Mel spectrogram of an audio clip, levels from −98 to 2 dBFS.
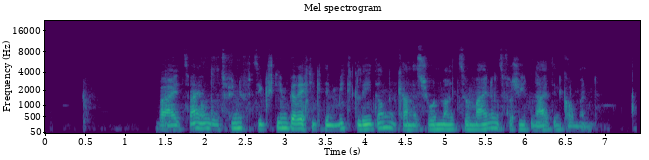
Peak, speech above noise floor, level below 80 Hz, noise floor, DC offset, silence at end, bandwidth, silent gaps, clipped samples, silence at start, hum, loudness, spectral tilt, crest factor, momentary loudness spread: -24 dBFS; 45 dB; -84 dBFS; -87 dBFS; under 0.1%; 0.1 s; 7.6 kHz; none; under 0.1%; 0.45 s; none; -43 LUFS; -7.5 dB/octave; 20 dB; 9 LU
